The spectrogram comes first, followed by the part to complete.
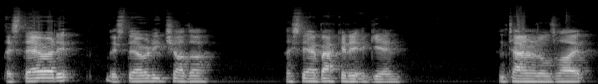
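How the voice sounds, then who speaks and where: With a flat delivery at a moderate pace, this game master and vidcast host recaps a tabletop session informally, as though telling a story, and acts out small bits of dialogue. His medium-pitched voice is bright and forceful, and the recording sounds roomy and echoing.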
